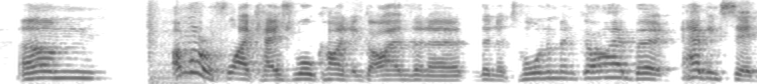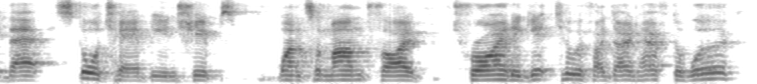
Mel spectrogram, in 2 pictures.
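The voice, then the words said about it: Australian accent. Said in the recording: “He's from Australia ... Can't you tell from his accent?”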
